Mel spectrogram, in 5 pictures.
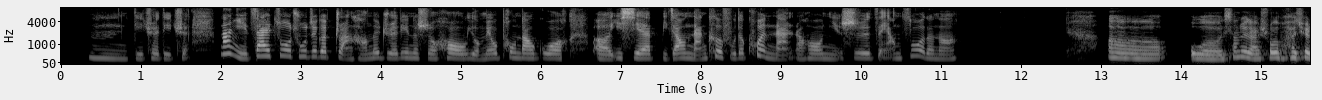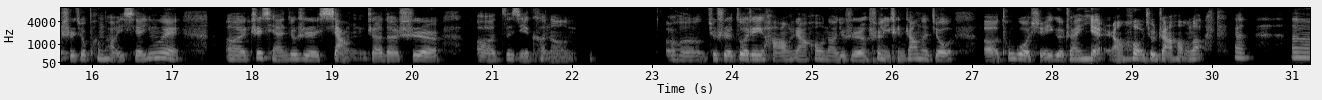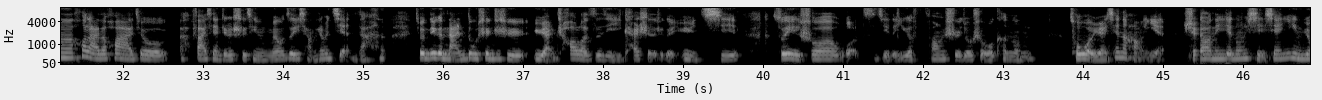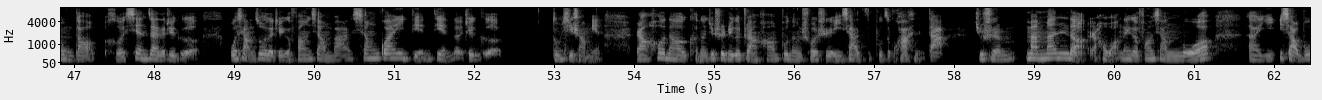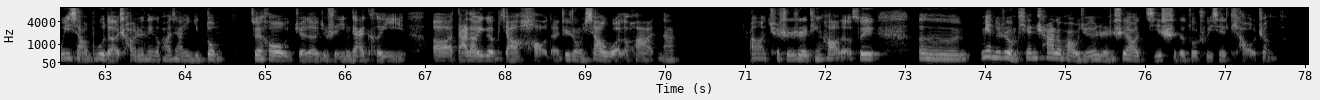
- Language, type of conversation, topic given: Chinese, podcast, 做决定前你会想五年后的自己吗？
- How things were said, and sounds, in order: other background noise; laughing while speaking: "确实"; laughing while speaking: "转行了"; chuckle; swallow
